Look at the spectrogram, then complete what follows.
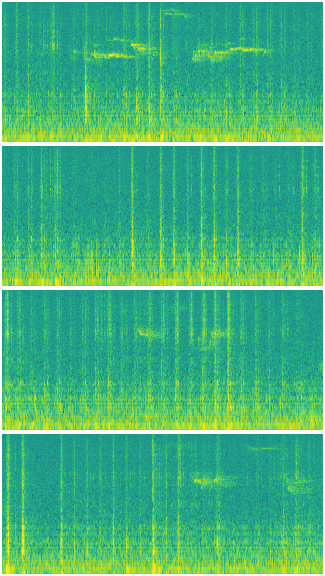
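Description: Faint, irregular tapping and patting as a small sponge is dabbed over a model diesel locomotive's body shell to weather it. A few brief high chirps are heard now and then.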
